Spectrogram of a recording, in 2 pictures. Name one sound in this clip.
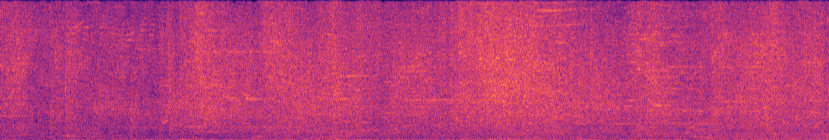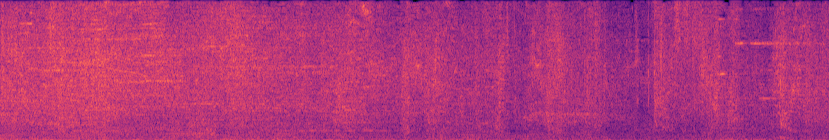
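Magic spells blast and crackle in a hectic fight.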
